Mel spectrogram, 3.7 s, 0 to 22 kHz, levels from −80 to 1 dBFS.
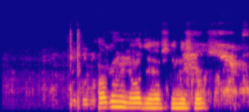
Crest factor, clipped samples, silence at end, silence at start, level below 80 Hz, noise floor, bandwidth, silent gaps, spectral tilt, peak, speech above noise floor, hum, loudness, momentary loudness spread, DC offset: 14 dB; under 0.1%; 0 s; 0.75 s; -60 dBFS; -48 dBFS; 7.6 kHz; none; -6.5 dB/octave; 0 dBFS; 35 dB; none; -14 LUFS; 12 LU; under 0.1%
